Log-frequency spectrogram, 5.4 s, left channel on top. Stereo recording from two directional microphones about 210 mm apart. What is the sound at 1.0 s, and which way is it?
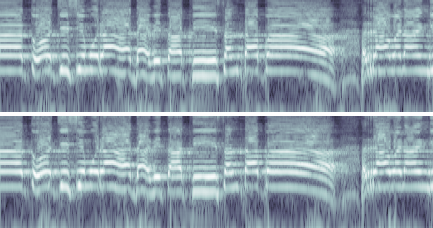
Speech, 65° left (ahead or behind).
